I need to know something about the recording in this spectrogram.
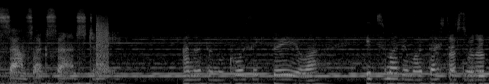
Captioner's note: woman #1 speaking japanese; woman #2 speaking japanese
